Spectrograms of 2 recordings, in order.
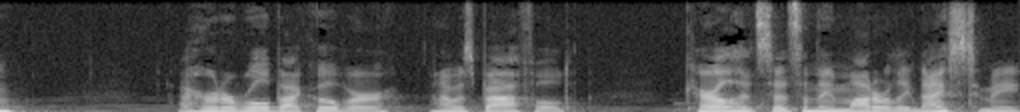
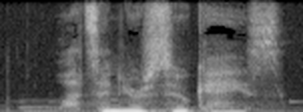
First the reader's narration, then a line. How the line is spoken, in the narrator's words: Emboldened by my success with Carol, I whispered across the room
